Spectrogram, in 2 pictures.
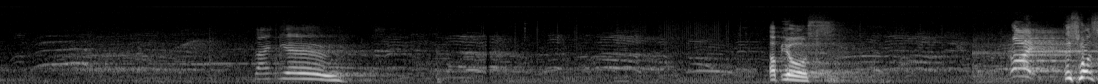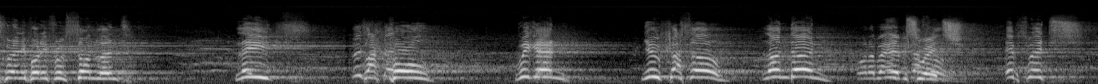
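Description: A band plays music live on stage.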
